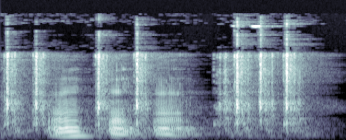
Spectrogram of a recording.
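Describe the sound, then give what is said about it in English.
Manual typewriter keys clack in an irregular run of sharp strikes, about six in all, typing the phrase "Mary had" on paper, with a voice sounding beneath the first half before the typing continues alone. “… could have typed that line to check the typewriter.”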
